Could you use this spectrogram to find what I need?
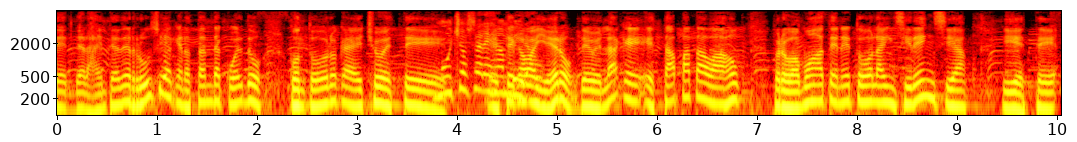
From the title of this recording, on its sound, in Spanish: Bienvenidos a La Manada desde el Estadio Hiram Bithorn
